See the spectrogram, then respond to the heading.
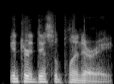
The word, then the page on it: Interdisciplinary: American English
